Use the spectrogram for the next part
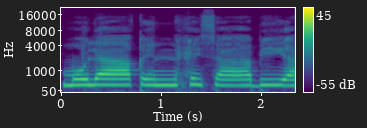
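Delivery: ملاقن حسابیہ very slow, clear نون before the ح with no nasal hum; slow model reading for students; tajweed demo. Shown as a demonstration. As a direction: say ملاقن حسابیہ slowly, نون open and plain. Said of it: "اسے نون ساکن پڑھیں گے اور بغیر غنہ".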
